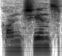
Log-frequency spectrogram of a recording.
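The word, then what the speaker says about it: conscience: Cone और फिर साइंस जो हम लिखते हैं, कॉन्शियंस बोलते हैं इसको, कॉन्शियंस है अंतरात्मा की आवाज़।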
